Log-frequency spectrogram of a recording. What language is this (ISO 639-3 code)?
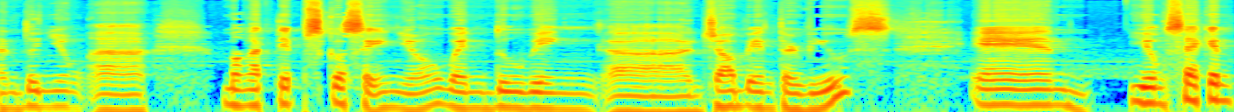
fil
